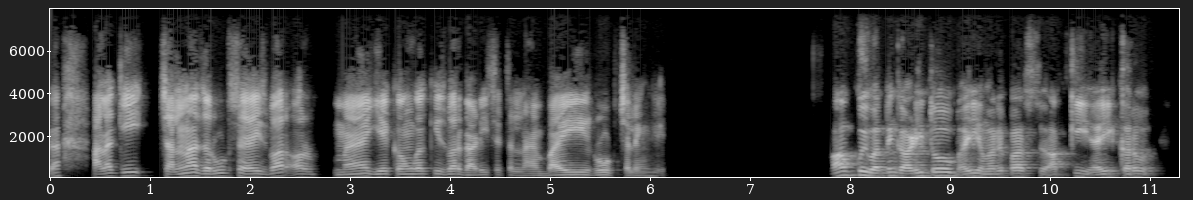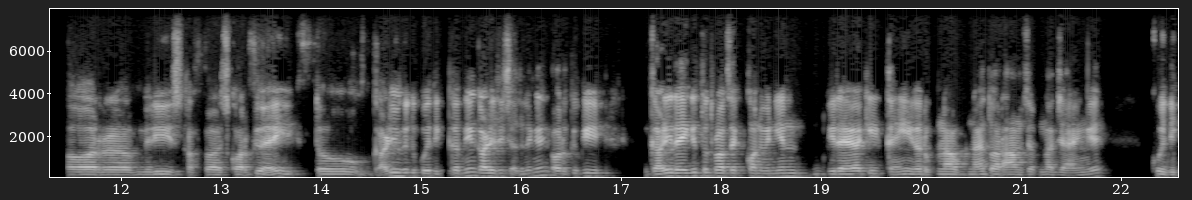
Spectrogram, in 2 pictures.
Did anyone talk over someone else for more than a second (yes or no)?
no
